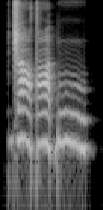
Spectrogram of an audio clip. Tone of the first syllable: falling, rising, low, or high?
falling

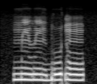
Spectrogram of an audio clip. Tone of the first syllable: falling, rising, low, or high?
low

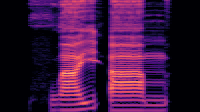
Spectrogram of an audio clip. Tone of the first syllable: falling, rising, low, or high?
rising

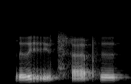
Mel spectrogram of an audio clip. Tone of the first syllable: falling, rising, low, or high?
rising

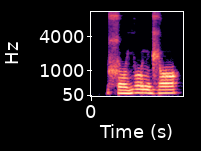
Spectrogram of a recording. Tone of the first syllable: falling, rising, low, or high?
low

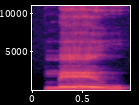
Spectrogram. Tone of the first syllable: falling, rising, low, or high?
rising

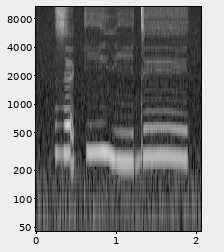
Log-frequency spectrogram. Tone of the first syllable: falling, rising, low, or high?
falling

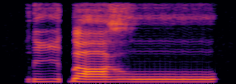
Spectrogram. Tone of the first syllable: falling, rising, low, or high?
high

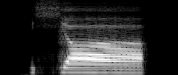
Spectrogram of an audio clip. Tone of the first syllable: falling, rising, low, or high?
falling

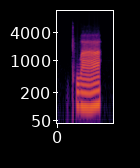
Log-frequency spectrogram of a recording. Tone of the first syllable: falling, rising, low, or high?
rising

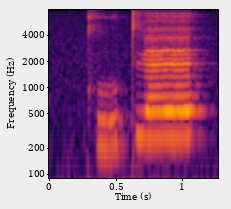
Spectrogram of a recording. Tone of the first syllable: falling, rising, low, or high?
rising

